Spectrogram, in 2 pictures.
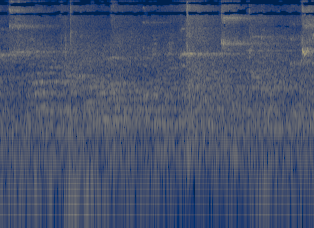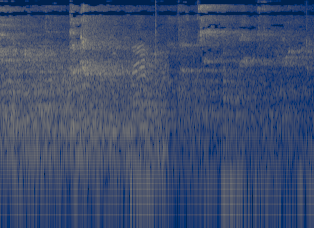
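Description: Badminton rackets hitting the shuttlecock in a doubles rally, sharp hits about a second apart, echoing in a large indoor hall over a murmur of voices.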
